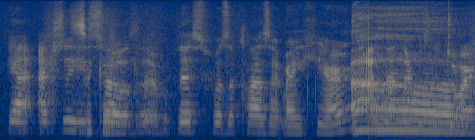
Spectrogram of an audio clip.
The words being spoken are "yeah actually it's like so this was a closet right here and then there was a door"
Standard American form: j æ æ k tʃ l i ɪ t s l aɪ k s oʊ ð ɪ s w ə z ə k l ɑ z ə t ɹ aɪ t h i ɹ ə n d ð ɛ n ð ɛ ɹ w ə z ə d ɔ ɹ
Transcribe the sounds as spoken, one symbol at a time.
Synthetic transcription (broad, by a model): j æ æ k tʃ l i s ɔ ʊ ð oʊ ð ɪ s w ə z ə k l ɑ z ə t ɹ aɪ t h i ɹ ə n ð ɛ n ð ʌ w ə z ə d ɔ ɹ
